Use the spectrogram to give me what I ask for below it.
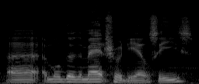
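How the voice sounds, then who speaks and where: He's a Scotsman casually narrating a game on stream, trading banter with viewers and swearing freely. The voice is lowish and steady, and he speaks fairly quickly.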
